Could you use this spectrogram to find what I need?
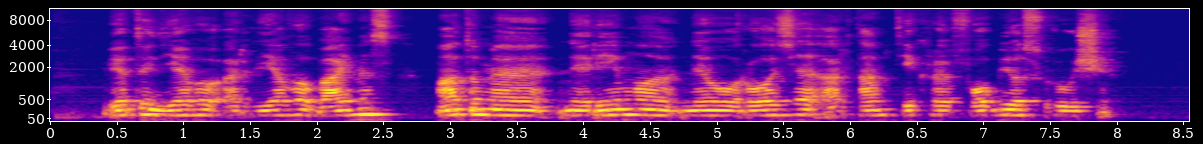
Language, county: Lithuanian, Vilnius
